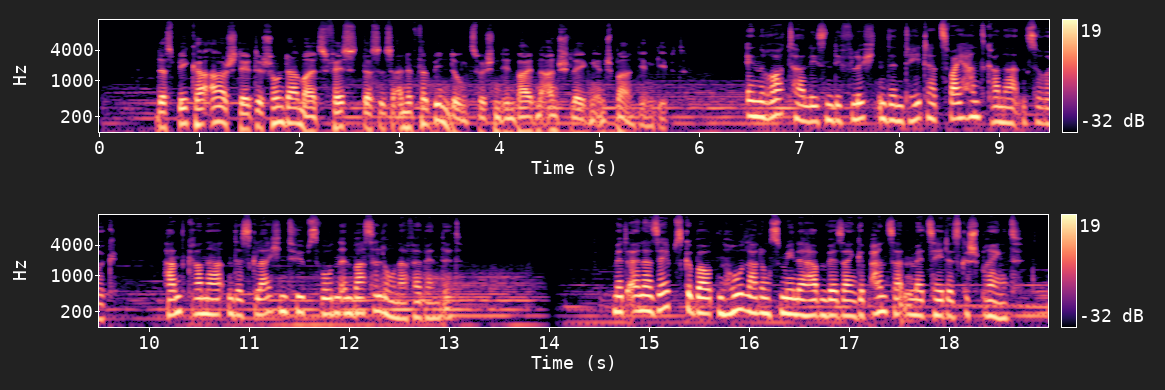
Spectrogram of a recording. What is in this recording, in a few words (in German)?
doku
